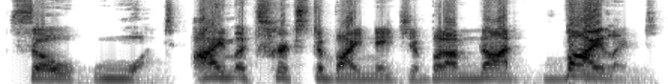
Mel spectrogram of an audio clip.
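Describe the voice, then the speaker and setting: A man's voice: a little high, takes it slowly, sharp tone, no room sound, studio quality, exaggerated voice. A man playing a cocky, defensive trickster under questioning, glib and self-justifying, in a comic dub. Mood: cocky, indignant. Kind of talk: comic dub dramatic acting.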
